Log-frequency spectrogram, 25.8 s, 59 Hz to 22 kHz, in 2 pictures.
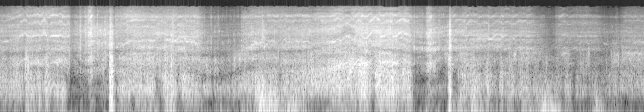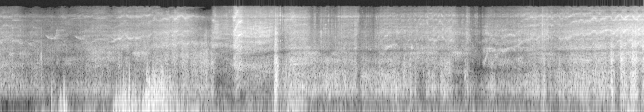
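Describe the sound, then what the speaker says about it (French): A Hobbytech K8 Elite engine drives an RC car outdoors in wind, giving a steady, fairly loud motor drone that rises and falls as it passes, with gusty noise throughout. "le moteur s'appelle un K8 Elite de chez Hobbytech"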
